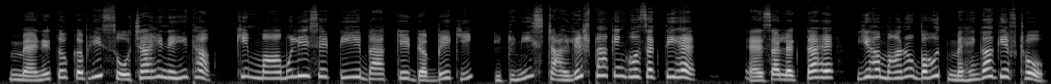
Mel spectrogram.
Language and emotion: Hindi, surprised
